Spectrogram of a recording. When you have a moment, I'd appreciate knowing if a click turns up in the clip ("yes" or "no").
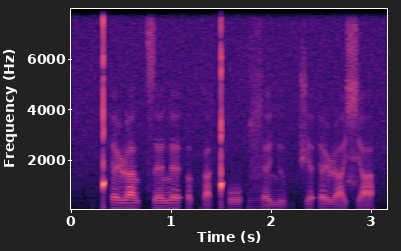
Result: yes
